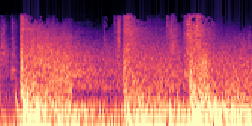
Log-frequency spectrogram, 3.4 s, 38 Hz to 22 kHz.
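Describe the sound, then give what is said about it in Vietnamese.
Three booming shotgun blasts are fired downward, about a second apart. Each is a sharp, loud crack with a decaying tail over a continuous rumble. “Bắn 3 phát đạn xuống dưới”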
